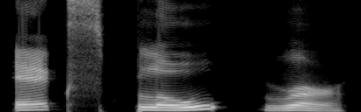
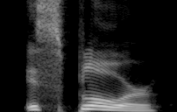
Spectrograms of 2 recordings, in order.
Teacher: A tônica está em plow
